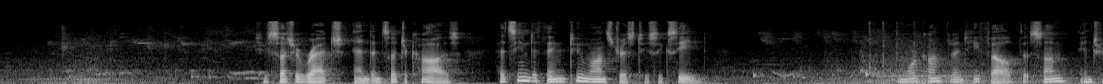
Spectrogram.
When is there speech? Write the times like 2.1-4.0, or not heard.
2.5-7.2, 8.9-10.9.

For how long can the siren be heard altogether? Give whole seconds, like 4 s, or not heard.
not heard.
